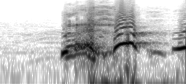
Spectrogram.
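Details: Person sneezing: a quick intake of breath followed by a single loud, sharp sneeze.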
